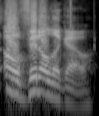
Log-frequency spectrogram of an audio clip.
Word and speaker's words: vitiligo: It's vitiligo.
